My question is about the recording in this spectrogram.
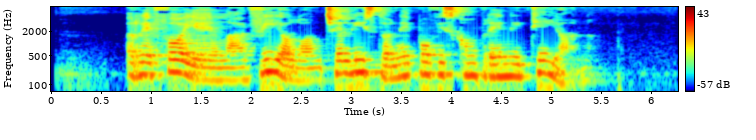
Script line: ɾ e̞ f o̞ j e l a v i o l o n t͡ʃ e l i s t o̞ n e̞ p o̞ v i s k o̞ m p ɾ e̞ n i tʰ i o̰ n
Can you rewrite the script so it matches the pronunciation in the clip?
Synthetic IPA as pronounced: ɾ e̞ f o̞ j e l a v i o l o n t͡ʃ e l i s t o̞ n e̞ p o̞ v i s k o̞ m p ɾ e̞ n i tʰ i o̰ n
